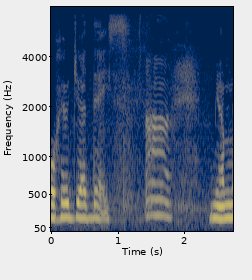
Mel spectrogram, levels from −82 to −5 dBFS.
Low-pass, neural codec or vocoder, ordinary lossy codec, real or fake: 7.2 kHz; vocoder, 44.1 kHz, 128 mel bands, Pupu-Vocoder; none; fake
